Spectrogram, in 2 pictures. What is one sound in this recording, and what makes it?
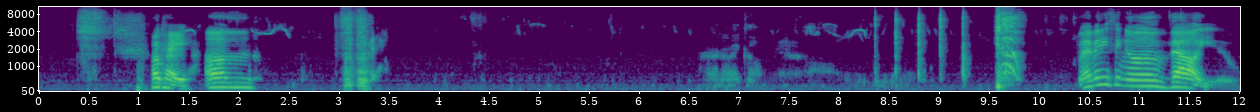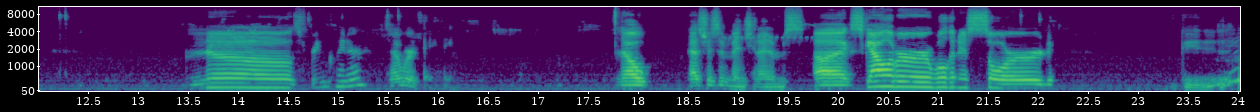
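A young woman talks casually into a close microphone, in short bursts.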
